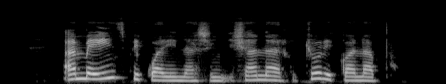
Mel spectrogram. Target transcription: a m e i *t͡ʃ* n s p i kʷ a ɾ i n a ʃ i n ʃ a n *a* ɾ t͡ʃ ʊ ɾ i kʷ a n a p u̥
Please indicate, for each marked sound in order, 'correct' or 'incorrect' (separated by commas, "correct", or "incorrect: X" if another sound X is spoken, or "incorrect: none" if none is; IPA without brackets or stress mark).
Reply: incorrect: none, correct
